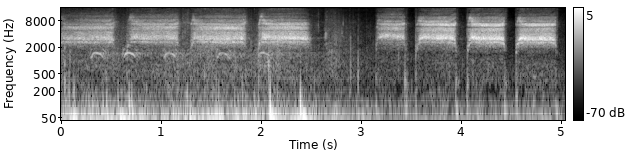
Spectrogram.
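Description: A bird gives a rhythmic series of harsh, buzzy calls, about eight in quick succession with short gaps, while faint high chirps sound underneath. The scene is outdoors on a rocky road near Pittsburgh, and no one is talking.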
